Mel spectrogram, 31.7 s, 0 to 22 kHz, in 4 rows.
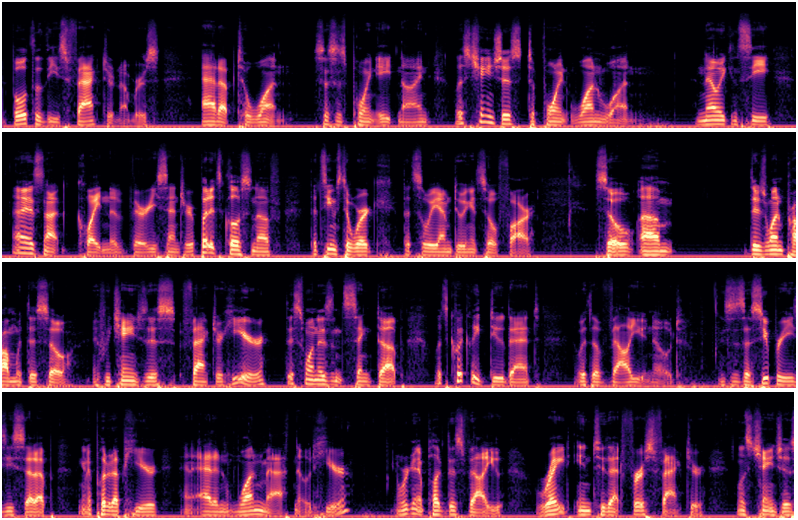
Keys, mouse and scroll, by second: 4.2-5.7 drag, 5.7 KP_1, 7.1-7.4 scroll up 5, 7.7-8.1 shift+middle drag, 8.1-9.6 scroll up 1, 9.6-11.0 scroll down 5, 11.0-12.5 scroll down 9, 13.4-15.7 middle drag, 15.7-18.7 drag, 19.9 ctrl+z, 20.3 middle click, 20.7-21.1 scroll down 4, 21.1 middle click, 21.3 shift+a, 24.9 shift+a, 28.4 click, 31.0-31.7 drag.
